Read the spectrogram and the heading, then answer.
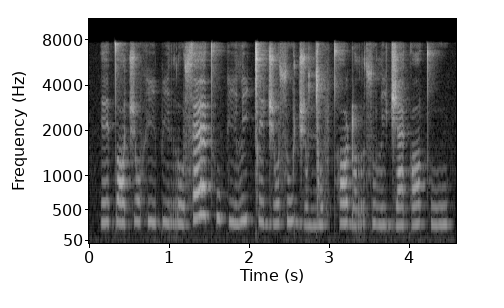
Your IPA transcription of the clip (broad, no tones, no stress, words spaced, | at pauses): et̪ɒ t͡ʃoxi pirosæ t̪ʰuki li ǀed͡ʒosu d͡ʒoŋ͡ǀoft̪ʰɒ ɖɒrsulid͡ʒæ kɒ t̪ʰu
